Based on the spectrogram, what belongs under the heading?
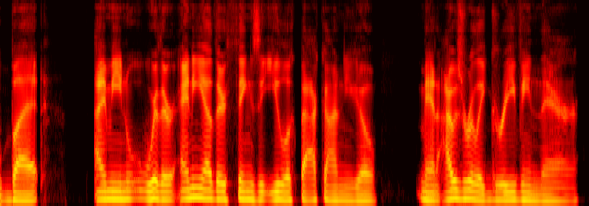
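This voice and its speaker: Male podcast host, mid pitch, clear rich tone, loose conversational questioning, dead-dry studio sound. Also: no room sound. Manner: casual, warm-up fillers before questions.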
